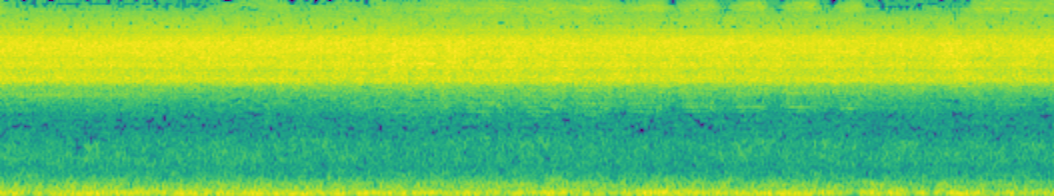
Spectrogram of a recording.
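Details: Cicadas in the bamboo grove of Yongsan Family Park on a summer day: a steady, dense, high-pitched buzzing drone that holds unbroken from start to finish, with only faint low park rumble underneath.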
